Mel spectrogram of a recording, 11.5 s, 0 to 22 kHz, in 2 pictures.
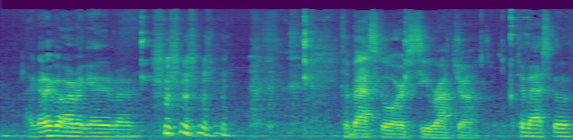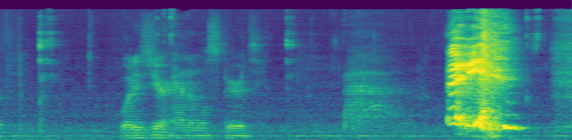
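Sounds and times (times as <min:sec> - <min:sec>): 
faint room noise: 0:00.0 - 0:11.4
speech: 0:00.4 - 0:02.6, 0:03.4 - 0:05.9, 0:06.9 - 0:08.4
person sneezing: 0:10.2 - 0:11.0.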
